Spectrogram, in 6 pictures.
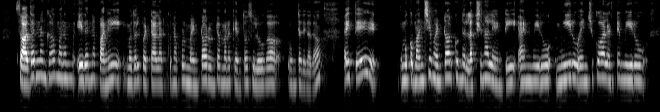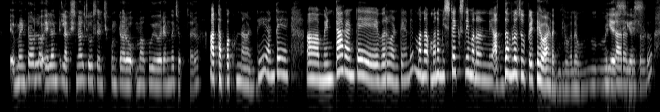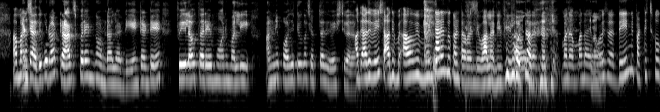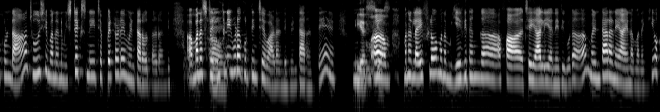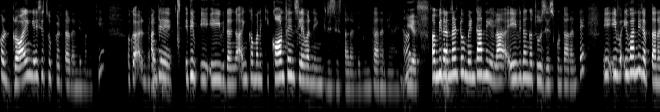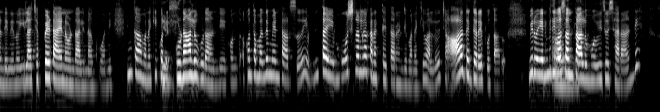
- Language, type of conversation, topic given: Telugu, podcast, మంచి మార్గదర్శకుడిని ఎలా ఎంచుకోవాలో మీరు చెప్పగలరా?
- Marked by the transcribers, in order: other background noise; in English: "మెంటార్"; in English: "మెంటార్‌కున్న"; in English: "అండ్"; in English: "మెంటార్‌లో"; in English: "మెంటార్"; in English: "మిస్టేక్స్‌ని"; giggle; in English: "యస్. యస్"; in English: "మెంటార్"; in English: "ట్రాన్స్‌పరెంట్‌గా"; in English: "పాజిటివ్‌గా"; in English: "వేస్ట్"; in English: "మెంటార్"; in English: "వేస్ట్"; in English: "ఫీల్"; sniff; cough; sniff; chuckle; giggle; in English: "ఎమోషన్"; in English: "మిస్టేక్స్‌ని"; in English: "మెంటార్"; in English: "స్ట్రెంగ్త్‌ని"; in English: "యస్. యస్"; in English: "మెంటార్"; in English: "లైఫ్‌లో"; in English: "మెంటార్"; in English: "డ్రాయింగ్"; lip smack; in English: "కాన్ఫెన్స్ లెవెల్స్‌ని ఇంక్రీజ్"; in English: "మెంటార్"; in English: "యస్. యస్"; in English: "మెంటార్‌ని"; in English: "చూజ్"; in English: "యస్"; in English: "మెంటార్స్"; in English: "ఎమోషనల్‌గా కనెక్ట్"; in English: "మూవీ"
